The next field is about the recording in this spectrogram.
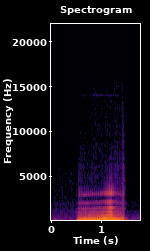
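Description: Synthesized lion roar produced by a vocal tract model that is shared with a cow, one sustained, buzzy harmonic roar about a second long that stands alone against near silence.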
